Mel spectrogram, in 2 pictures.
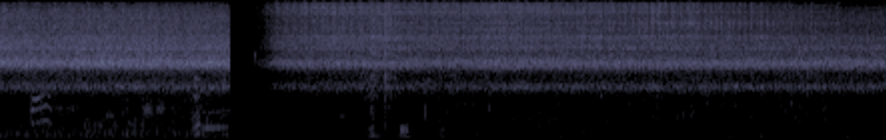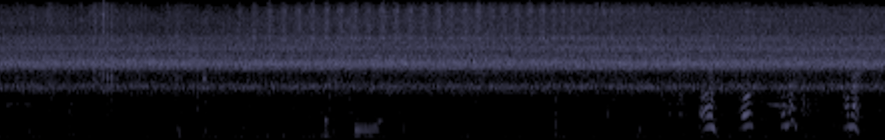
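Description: Faint, steady high-pitched drone of forest insects, unbroken except for a moment's dropout about two seconds in.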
